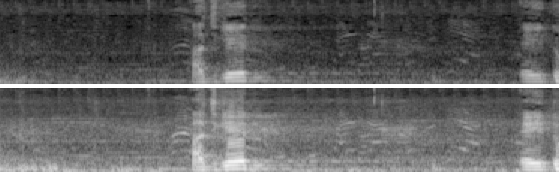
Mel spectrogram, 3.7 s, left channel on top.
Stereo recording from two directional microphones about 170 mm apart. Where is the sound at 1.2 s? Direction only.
20° right (ahead or behind).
